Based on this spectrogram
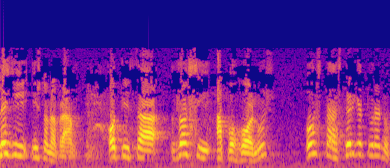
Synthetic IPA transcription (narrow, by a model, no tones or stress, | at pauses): le̞ʝiist̪o̞nɐ̰vɾɐ̰mo̞t̪iθɐðo̞siɐpo̞ɣo̞nus | o̞st̪ɐːst̪eɾʝɐt̪uːɾɐnu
